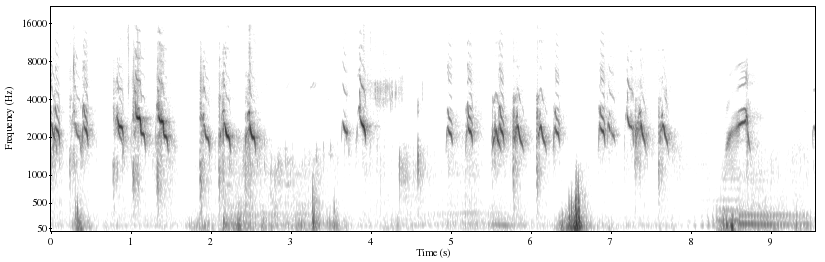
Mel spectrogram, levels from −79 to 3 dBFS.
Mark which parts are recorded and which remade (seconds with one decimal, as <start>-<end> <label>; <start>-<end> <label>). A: 0.0-7.9 recorded; 7.9-8.6 remade; 8.6-9.6 recorded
